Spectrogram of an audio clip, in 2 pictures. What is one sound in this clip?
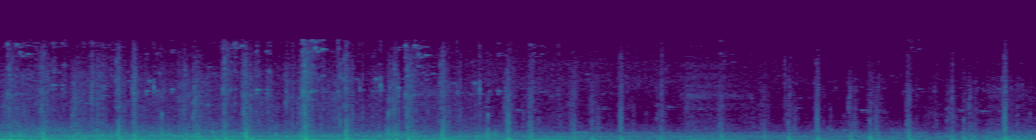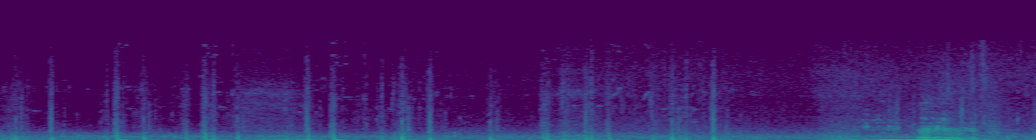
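Horse hooves thud rapidly on snow.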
